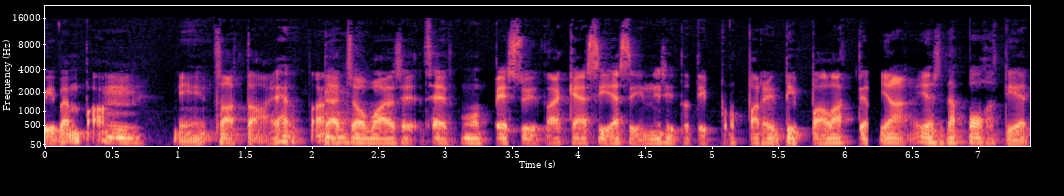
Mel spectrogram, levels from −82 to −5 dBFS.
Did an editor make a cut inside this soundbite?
yes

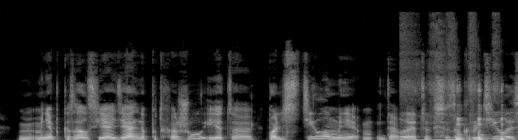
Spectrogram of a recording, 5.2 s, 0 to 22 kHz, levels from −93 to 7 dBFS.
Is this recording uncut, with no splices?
no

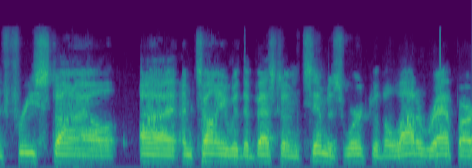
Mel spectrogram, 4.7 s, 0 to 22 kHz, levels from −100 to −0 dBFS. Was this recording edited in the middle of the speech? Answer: no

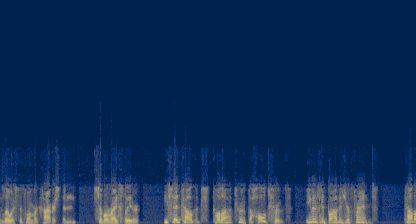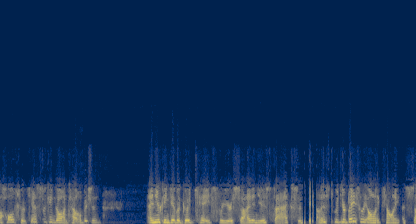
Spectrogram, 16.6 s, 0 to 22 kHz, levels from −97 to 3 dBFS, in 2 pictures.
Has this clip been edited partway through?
no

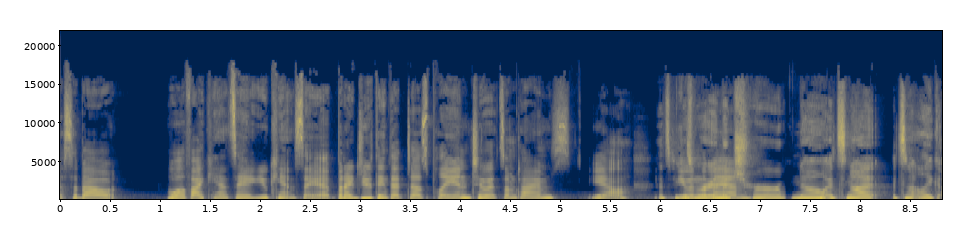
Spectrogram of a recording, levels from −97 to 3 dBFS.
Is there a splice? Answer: yes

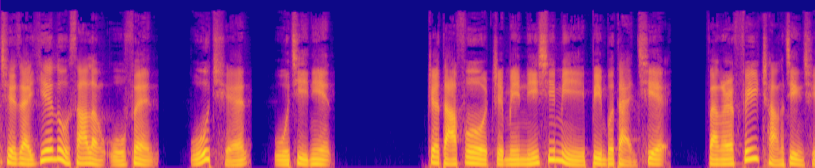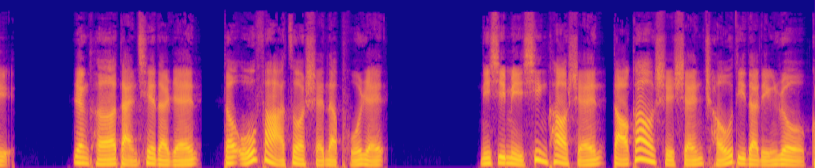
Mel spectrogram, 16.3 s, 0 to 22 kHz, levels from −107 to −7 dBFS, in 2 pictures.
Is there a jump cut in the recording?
yes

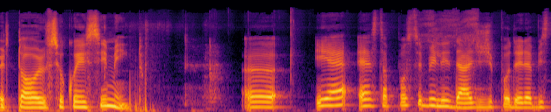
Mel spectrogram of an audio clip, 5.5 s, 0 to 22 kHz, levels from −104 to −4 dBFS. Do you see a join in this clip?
no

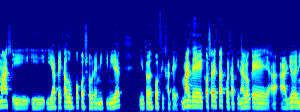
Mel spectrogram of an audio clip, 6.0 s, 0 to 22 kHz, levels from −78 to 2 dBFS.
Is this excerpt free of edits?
yes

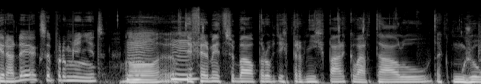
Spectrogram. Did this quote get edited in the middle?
yes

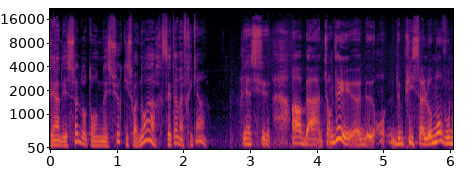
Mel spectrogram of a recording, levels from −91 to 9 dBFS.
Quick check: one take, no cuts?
yes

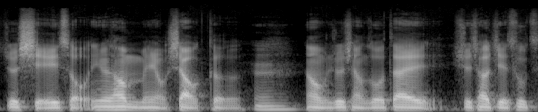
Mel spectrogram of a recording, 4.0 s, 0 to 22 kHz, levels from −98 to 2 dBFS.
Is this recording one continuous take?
yes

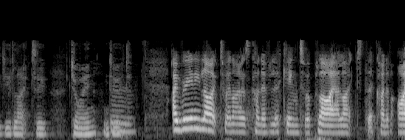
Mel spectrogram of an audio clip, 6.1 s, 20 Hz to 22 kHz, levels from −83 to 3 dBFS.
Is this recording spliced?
no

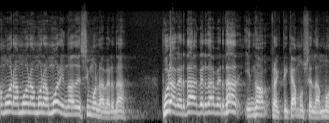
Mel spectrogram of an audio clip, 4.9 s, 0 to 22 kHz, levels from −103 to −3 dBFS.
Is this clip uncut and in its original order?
no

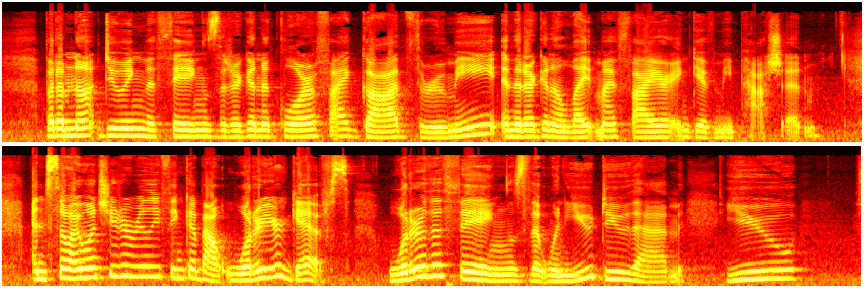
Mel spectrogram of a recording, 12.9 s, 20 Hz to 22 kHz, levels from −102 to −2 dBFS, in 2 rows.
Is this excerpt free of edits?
yes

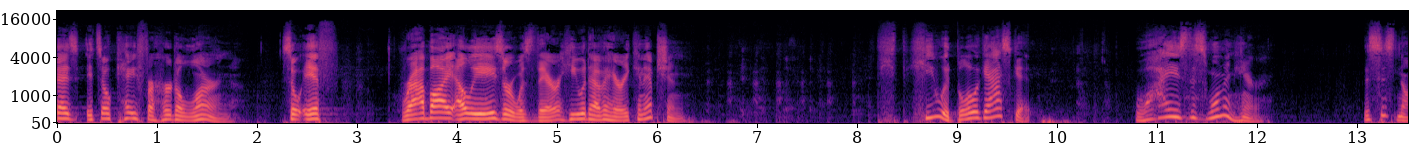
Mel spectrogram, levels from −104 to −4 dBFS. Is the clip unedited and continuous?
yes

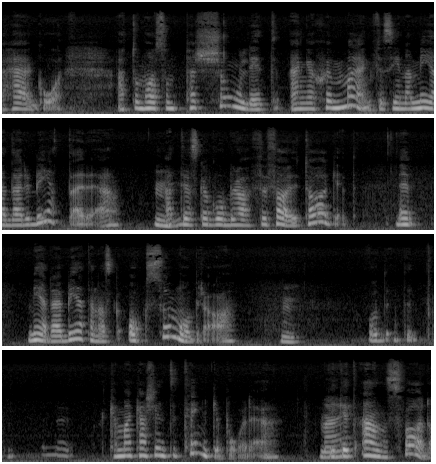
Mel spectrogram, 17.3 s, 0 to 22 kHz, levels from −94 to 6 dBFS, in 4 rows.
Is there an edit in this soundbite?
no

